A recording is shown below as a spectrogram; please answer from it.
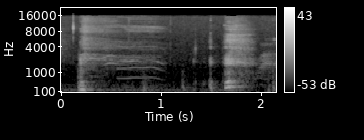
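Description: A cat giving a short meow with a slightly falling pitch, between two brief, louder noises, one near the start and one near the end.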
